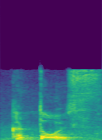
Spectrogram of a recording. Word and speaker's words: quatorze: The number 14 is pronounced quatorze. Quatorze.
